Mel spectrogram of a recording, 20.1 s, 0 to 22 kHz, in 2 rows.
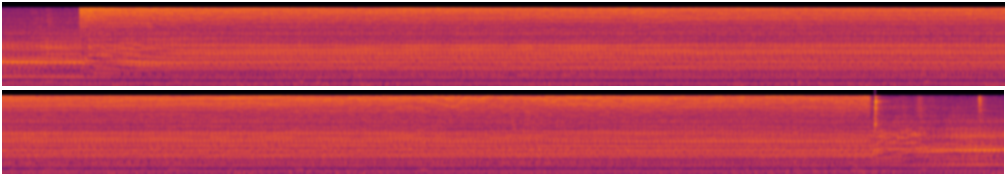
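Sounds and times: compressor humming: 0:00.0 - 0:20.0
airbrush hiss: 0:00.8 - 0:18.8.

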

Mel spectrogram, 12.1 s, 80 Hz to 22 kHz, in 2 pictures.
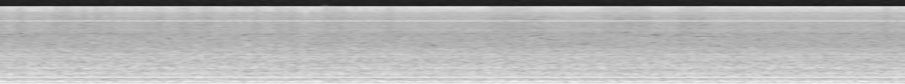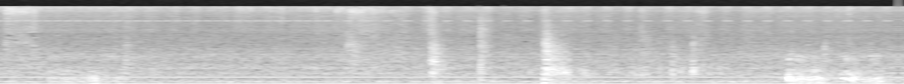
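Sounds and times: faint thin whine: 0:00.0 - 0:12.0
low electrical hum: 0:00.0 - 0:12.0
paper map rustling: 0:08.2 - 0:12.0.

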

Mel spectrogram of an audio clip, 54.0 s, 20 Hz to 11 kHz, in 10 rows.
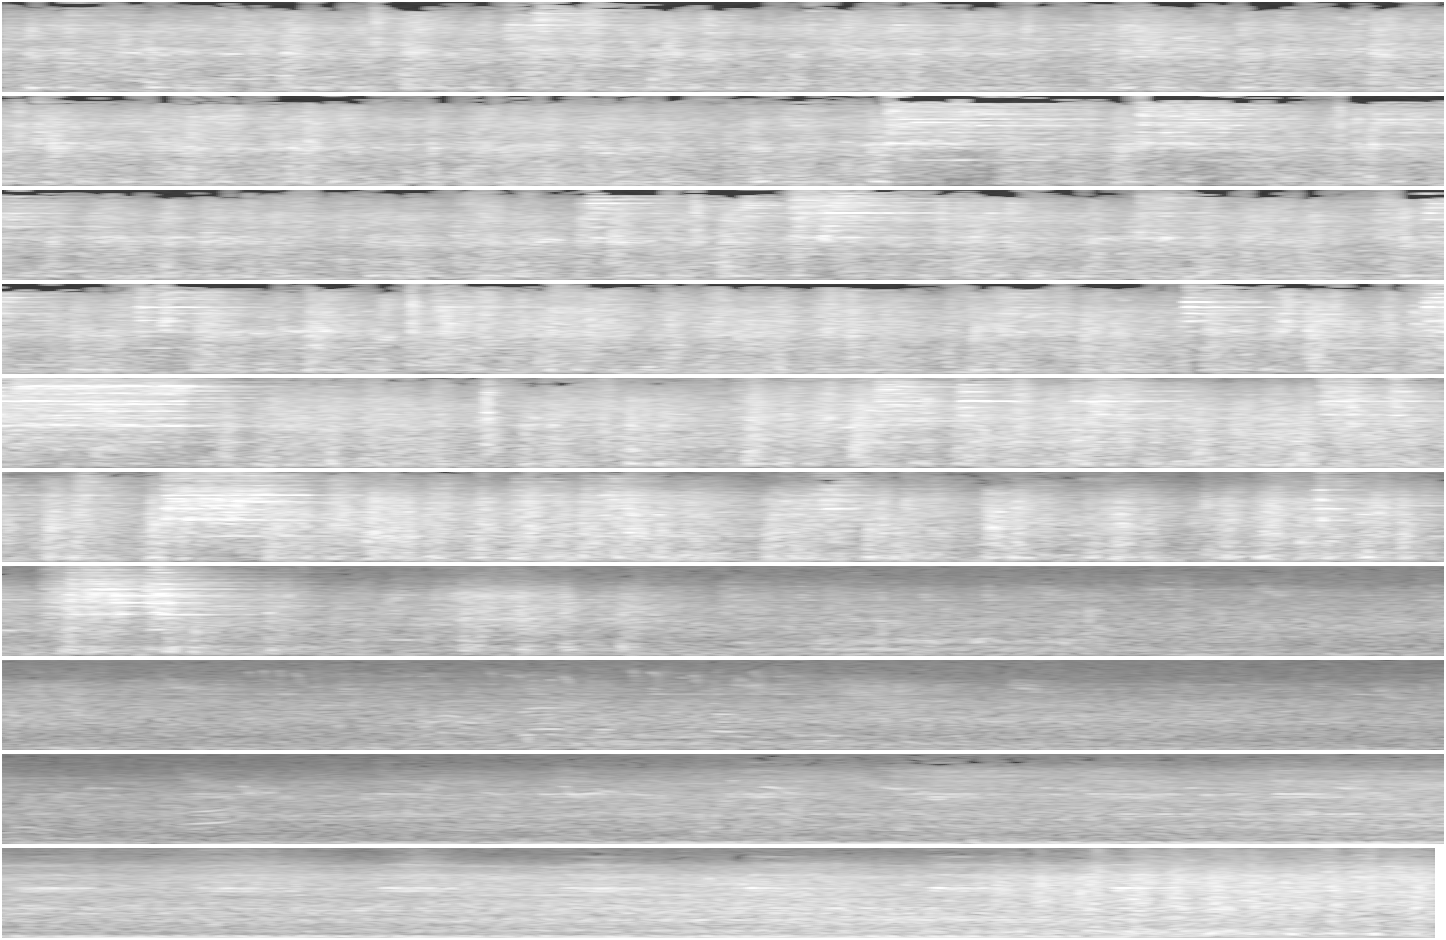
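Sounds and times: wheels clicking over rail joints: 0:00.0 - 0:35.3
train wheels rumbling on rail: 0:00.0 - 0:54.0.

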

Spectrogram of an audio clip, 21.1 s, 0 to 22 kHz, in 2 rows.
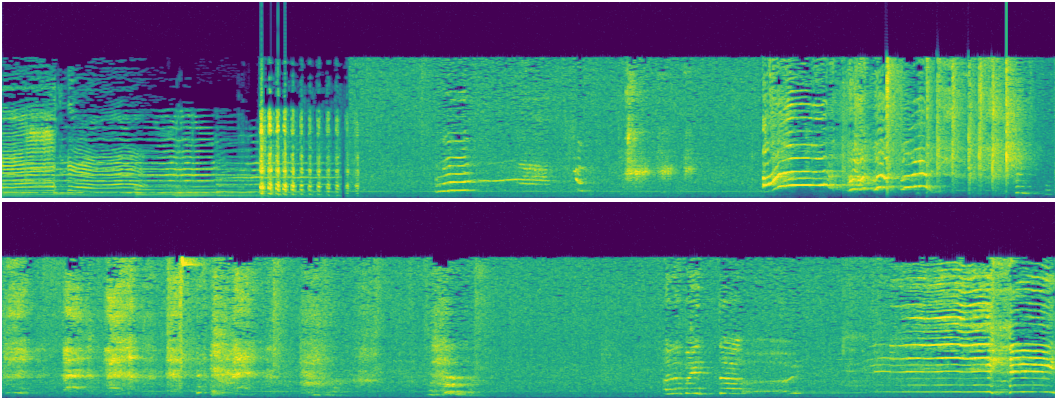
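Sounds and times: breathy giggling: 0:02.6 - 0:03.6
woman laughing high-pitched: 0:02.6 - 0:03.6.

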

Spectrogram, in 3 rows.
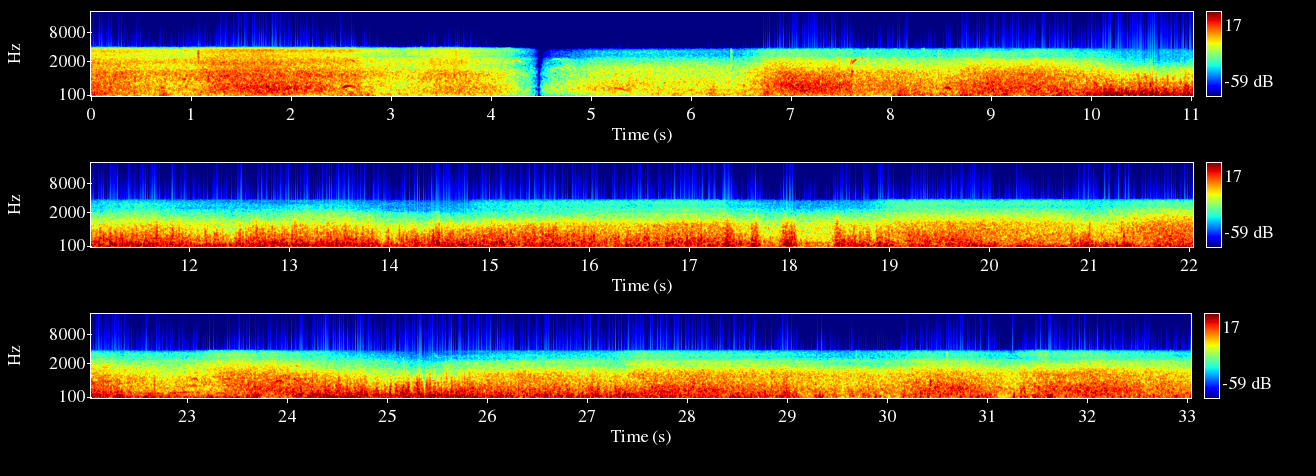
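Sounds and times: small waves breaking: 0:00.0 - 0:10.1
wind buffeting microphone: 0:00.0 - 0:33.0.

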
